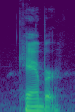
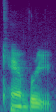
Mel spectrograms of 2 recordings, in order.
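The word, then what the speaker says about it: chambray: Camber. – I've heard cambry, but I'm inclined to say camber. – Right, camber, cambray, cambry. I say camber.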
